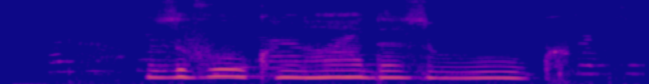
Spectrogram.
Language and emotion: Russian, sad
